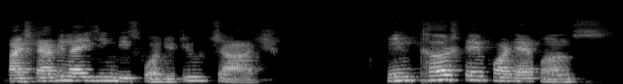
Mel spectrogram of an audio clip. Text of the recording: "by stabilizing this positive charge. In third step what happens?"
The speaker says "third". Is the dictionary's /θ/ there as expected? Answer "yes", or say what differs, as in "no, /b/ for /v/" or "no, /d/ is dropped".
no, /t/ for /θ/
